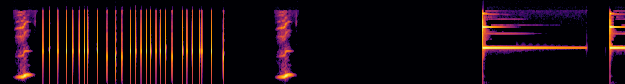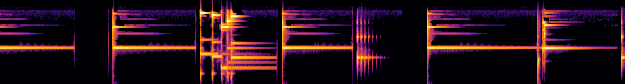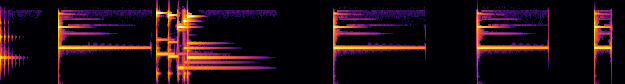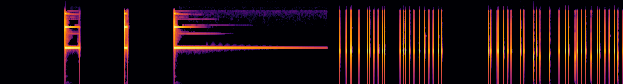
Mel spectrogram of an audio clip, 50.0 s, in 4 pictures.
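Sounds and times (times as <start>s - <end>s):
bell-like chime dinging: 16.5s - 18.0s, 28.1s - 30.2s.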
